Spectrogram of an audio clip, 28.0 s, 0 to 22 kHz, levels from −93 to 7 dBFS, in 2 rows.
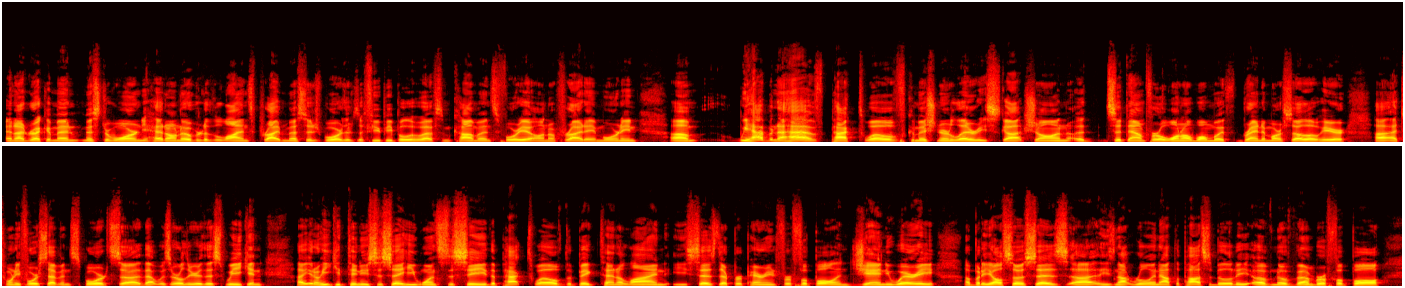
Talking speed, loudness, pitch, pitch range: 215 wpm, -21 LUFS, 115 Hz, 110-125 Hz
